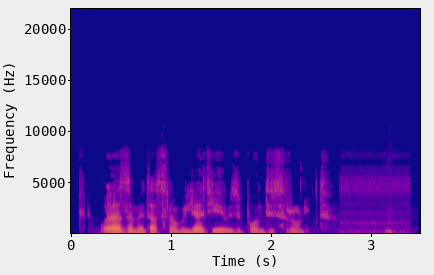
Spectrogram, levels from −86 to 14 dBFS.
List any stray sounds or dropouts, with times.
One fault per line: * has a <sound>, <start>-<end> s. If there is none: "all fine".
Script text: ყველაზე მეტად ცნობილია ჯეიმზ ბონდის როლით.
* has a whoosh, 3.1-3.3 s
